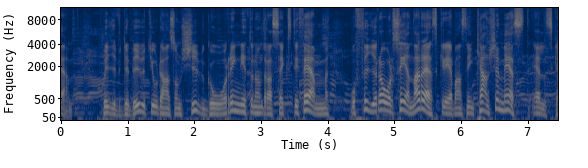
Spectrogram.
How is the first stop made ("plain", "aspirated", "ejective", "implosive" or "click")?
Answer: plain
